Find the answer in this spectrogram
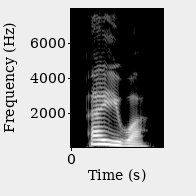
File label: "aiwa", Egyptian Arabic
